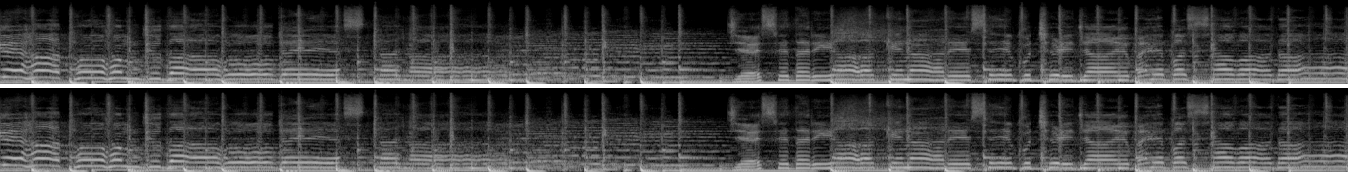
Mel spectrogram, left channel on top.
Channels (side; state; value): both; identical; correlation 1.00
